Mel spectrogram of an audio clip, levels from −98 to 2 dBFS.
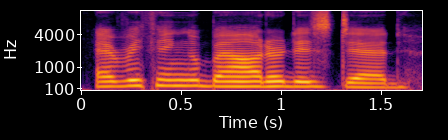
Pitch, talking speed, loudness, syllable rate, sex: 200 Hz, 175 wpm, -14 LUFS, 5.8 syllables/s, female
